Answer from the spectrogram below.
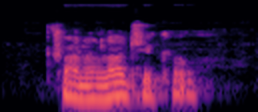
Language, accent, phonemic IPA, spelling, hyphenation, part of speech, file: English, Southern England, /ˌkɹɒnəˈlɒd͡ʒɪkəl/, chronological, chro‧no‧log‧i‧cal, adjective, LL-Q1860 (eng)-chronological.wav
- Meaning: 1. Relating to time, or units of time 2. In order of time from the earliest to the latest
